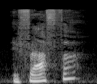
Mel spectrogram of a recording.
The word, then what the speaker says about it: Ephphatha: And looking up to heaven, he sighed and said to him, 'Ephphatha?'" Is that what you would say? Ephphatha? Is that how you pronounce that? – Ephphatha. – Ephphatha.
